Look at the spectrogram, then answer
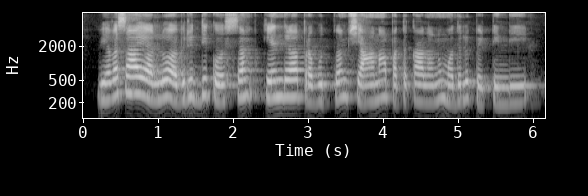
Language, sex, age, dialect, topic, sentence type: Telugu, female, 41-45, Southern, agriculture, statement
